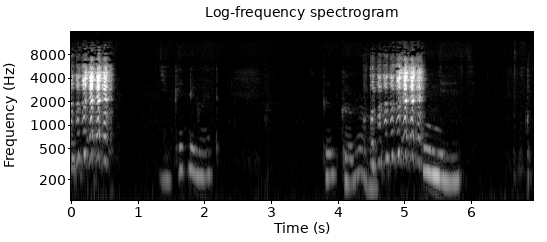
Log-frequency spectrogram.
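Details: Nigerian Dwarf goat giving birth on a homestead during kidding season. A loud, grating bleat opens, then murmured human voices follow, and a second long wavering bleat comes around five seconds.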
